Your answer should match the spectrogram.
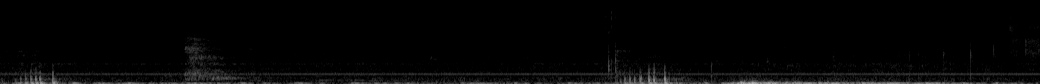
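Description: Faint handling noise at a pulpit: a few low, dull bumps and rumbles, loudest about half a second in and again around six to eight seconds in, over a steady faint hum.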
